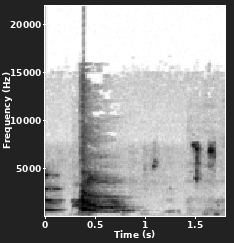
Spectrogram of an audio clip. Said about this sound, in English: You got, well, Poochie's barking.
